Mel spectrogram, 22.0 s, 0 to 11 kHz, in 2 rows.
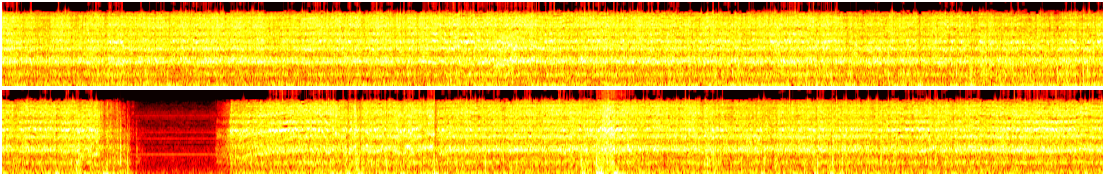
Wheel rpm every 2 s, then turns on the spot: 230, 230, 230, 230, 230, 210, 70, 210, 230, 220, 220.
none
